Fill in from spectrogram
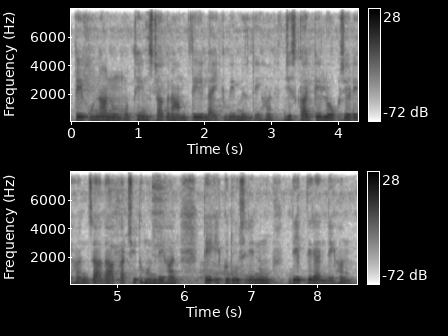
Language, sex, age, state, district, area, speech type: Punjabi, female, 18-30, Punjab, Jalandhar, urban, spontaneous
